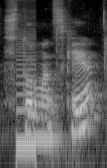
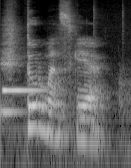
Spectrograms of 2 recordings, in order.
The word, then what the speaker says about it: Sturmanskie: If you are confused on how to say the name properly, remember, it is not Sturmanskie. Sturmanskie. It is Sturmanskie.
